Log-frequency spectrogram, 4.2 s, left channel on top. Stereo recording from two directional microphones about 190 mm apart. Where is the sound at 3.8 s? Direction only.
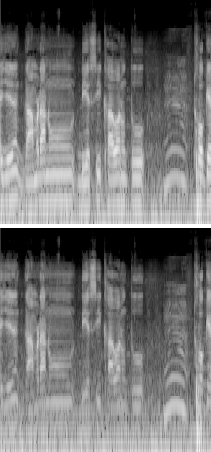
10° left (ahead or behind).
